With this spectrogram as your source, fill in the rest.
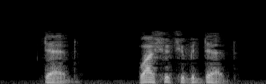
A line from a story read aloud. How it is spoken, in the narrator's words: in his voice the familiar sharpness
